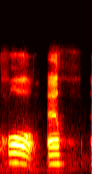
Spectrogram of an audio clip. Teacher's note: Jika mengucapkan huruf-huruf isti'la, seluruh lidah dan khususnya pangkal lidah meninggi, naik, terangkat yang menyebabkan suara menjadi tebal dan kuat. Tersebut kha, dia terangkat, atau pangkal lidah kita terangkat.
